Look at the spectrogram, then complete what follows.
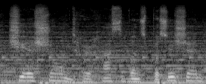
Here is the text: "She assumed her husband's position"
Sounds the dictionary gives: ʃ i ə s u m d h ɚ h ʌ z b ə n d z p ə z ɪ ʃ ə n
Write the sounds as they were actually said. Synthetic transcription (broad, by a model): ʃ i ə ʃ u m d h ɚ h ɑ s b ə n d s p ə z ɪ ʃ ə n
